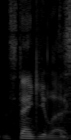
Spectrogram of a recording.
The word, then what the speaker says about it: stanky leg: Am I saying it right? The stanky, is it the stinky leg? – Stanky leg. – The stanky leg. – With an A.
